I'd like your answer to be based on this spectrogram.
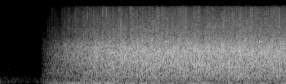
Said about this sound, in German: Sehr gut. Mega. Uhuhu. Kleiner Applaus an der Stelle.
